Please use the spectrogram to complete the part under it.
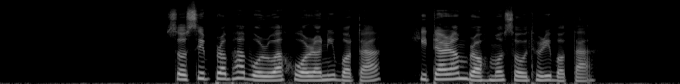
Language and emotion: Assamese, neutral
